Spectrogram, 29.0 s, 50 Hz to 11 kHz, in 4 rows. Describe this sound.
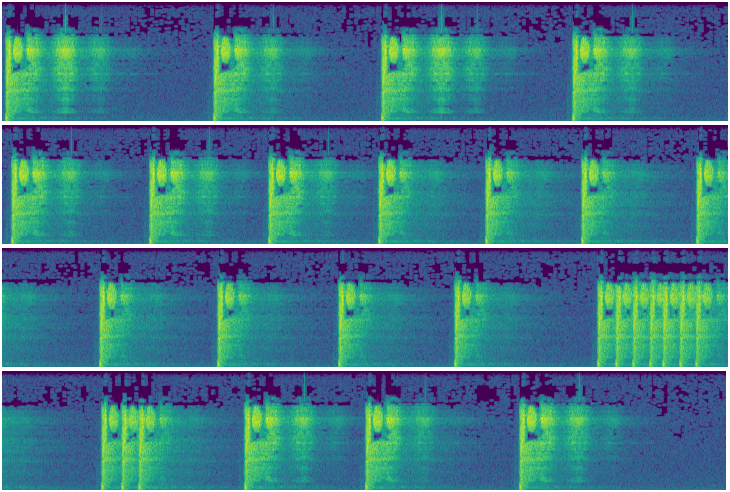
Fictive sound of a Spider-bite similar to the spider sound in Minecraft.
Created with a sample from my voice and some magic with the Iris 2 VST (no other samples were used).
bite, fiction, gamesound, spider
